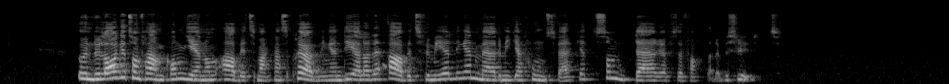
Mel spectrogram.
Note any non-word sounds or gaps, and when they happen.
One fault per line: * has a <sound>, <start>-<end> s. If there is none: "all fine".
all fine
